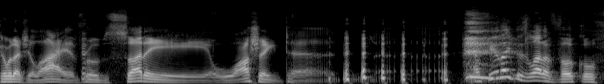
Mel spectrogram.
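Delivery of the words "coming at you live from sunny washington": very slow, drawn-out radio DJ announcer voice. Reminded they haven't done it in a while, speaker slips into a radio announcer voice. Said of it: "you haven't done the radio voice".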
